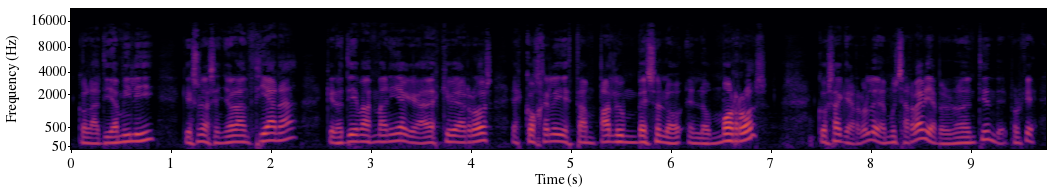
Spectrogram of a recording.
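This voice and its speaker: A man from co-hosts a casual podcast, retelling scenes with lively acted-out bits. His pitch sits in the middle for a man. The sound is close and dry. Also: fast talker, no echo. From Spain. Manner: animated retelling with acted-out quotes. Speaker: podcast co-host.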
